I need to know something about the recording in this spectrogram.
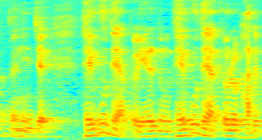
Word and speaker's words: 대구대학교: 이렇게 했을 때 북도는 강세 억양이 대구에 있어요. 구. 그래서 대구대학교 이렇게 제가 따라하지를 못하겠는데 대구대학교 이렇게 발음하는데 대구대학교 이렇게. 그리고 그 남쪽에 그 부산, 특히 부산은 맨 앞에 강세가 있다는 거예요.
